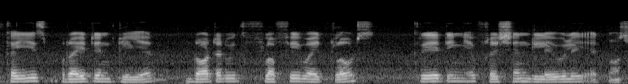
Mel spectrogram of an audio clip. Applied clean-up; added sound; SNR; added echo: none; none; none; none.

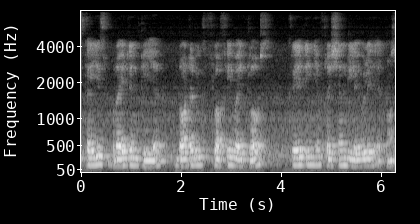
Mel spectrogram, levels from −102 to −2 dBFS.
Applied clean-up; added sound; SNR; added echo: none; none; none; reverberation time 0.5 s.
